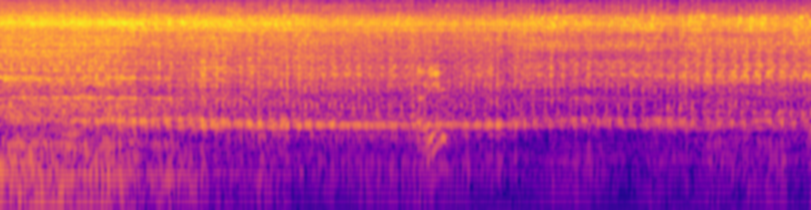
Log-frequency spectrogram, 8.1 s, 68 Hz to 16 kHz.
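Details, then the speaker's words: Range Rover Evoque 2.0 turbo Ford direct-injection engine at idle, warming: steady light rapping at front of engine about three per second, felt at pulleys; worn VVT phasers knocking. "você colocar a mão bem aqui, ó, você sente ela batendo, ó. Sente as polias batendo. Viu o barulho?"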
